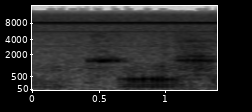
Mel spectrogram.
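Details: Domestic cat Fred, a friendly house cat, gives a low rapid purr that swells to a pulsing rumble midway, with faint room hum behind it.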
